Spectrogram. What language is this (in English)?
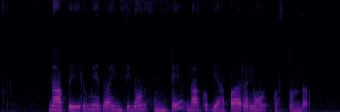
Telugu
